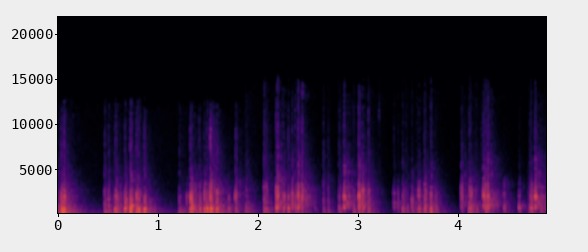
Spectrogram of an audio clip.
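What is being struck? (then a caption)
Small cardboard makeup box with clear plastic window. Long blue acrylic nails tap with the fingertips on a small, hollow, pink cardboard makeup box with a clear plastic window. Quick clusters of light, crisp taps come in uneven bursts with brief pauses between them, hollow in the mids with a bright clicky edge. Each tap fades quickly with almost no low end.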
